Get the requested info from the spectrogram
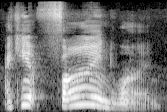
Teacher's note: Falling tone on find.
